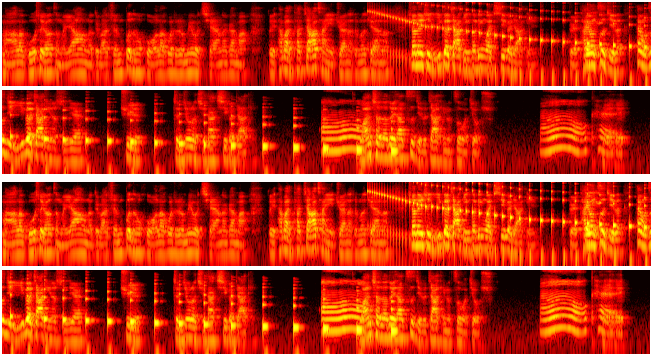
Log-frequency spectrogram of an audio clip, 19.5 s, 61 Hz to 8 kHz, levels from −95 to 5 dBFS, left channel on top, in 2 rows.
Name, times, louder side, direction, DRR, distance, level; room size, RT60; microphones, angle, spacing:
voice 1, 0.0-5.8 6.1-8.0 8.5-11.0 11.5-11.8 12.3-13.5 15.1-17.1 18.7-19.1, right 2 dB, 25° right, 2.7 m, -32 dB
sound 1, 5.5-10.7 11.0-11.1 11.3-11.4 11.7-11.8 12.0-12.1 12.4-12.5 12.8-12.9 13.2-13.3 13.6-13.7 14.1-14.2 14.6-14.7 15.1-15.2 15.6-15.7, right 4 dB, 45° right, 0.9 m, -24 dB
voice 2, 14.5-15.3 17.8-19.0, right 4 dB, 85° right, 1.2 m, -30 dB
19.5 x 6.7 x 3.3 m
head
